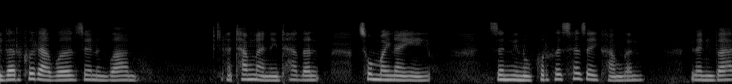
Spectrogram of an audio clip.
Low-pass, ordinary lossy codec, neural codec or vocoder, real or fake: 7.2 kHz; none; codec, 16 kHz, 1 kbps, FunCodec, trained on LibriTTS, 50 frames a second; fake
